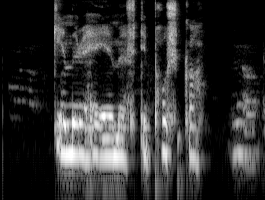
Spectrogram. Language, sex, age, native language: Icelandic, male, 7, Icelandic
